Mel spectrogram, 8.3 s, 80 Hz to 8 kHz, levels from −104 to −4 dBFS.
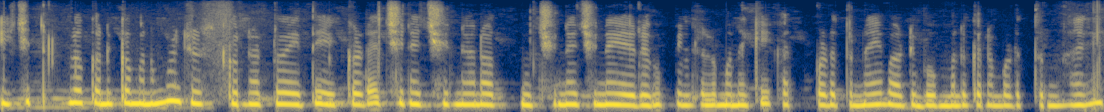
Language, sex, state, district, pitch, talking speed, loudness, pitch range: Telugu, female, Telangana, Karimnagar, 285 Hz, 130 wpm, -12 LUFS, 270-305 Hz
